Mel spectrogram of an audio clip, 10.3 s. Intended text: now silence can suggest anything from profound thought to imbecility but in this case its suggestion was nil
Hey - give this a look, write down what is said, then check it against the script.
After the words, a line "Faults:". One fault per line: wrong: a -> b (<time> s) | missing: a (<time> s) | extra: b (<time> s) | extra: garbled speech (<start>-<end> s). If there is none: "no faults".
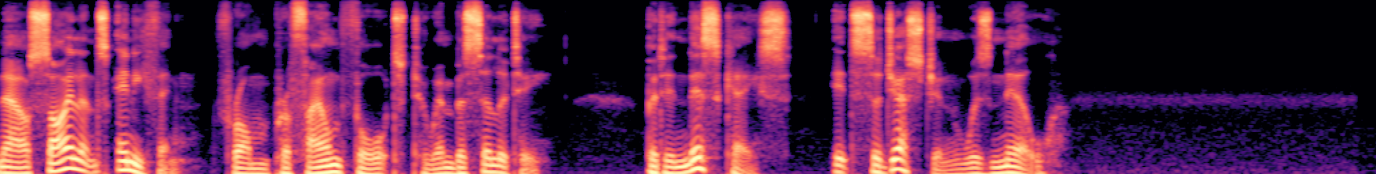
now silence anything from profound thought to imbecility but in this case its suggestion was nil
Faults:
missing: can suggest (0.9 s)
